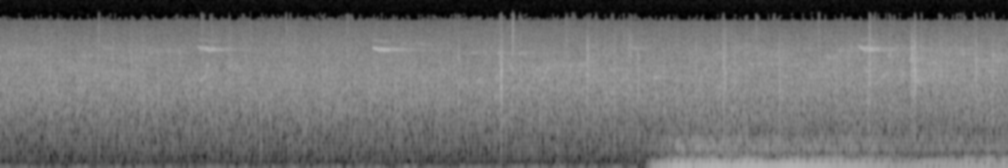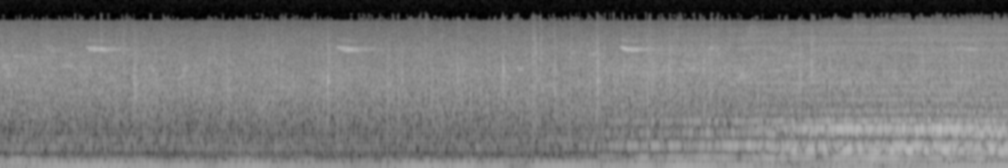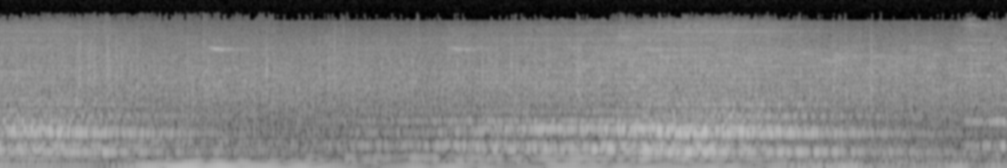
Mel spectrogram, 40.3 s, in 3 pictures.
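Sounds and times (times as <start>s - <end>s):
morning rain: 0.0s - 40.3s
music: 8.6s - 40.3s.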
